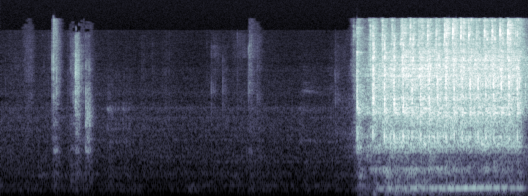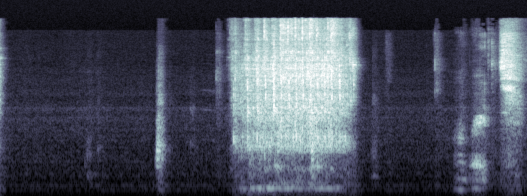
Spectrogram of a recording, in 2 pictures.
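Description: A sewing machine topstitching fabric runs in two steady bursts of about a second and a half each, loud and close, with quiet pauses and small handling clicks around them.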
